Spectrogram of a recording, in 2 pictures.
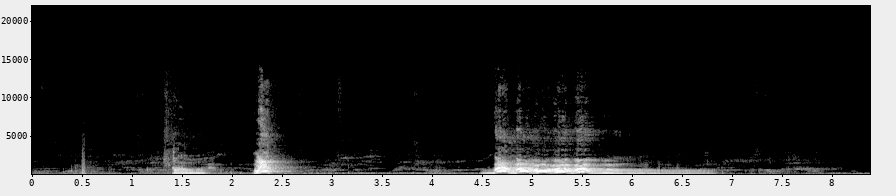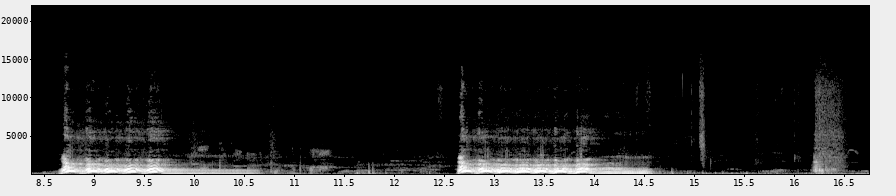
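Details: Young German Shepherd, a six-month-old male puppy, gives deep protective barks: two short yelps, then three drawn-out wavering bursts spaced about four seconds apart, each trailing off downward, with faint room noise between.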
